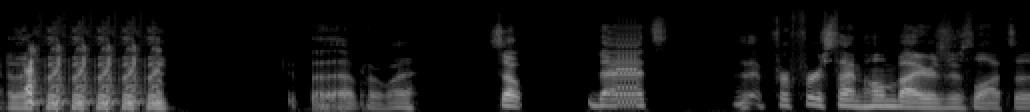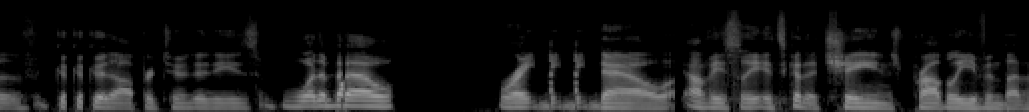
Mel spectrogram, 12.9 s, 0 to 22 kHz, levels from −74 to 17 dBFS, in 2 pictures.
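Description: Repeated frames make the speech stutter five times. At 0.35 s, after "kind of", a 157 ms block plays four extra times, to 0.98 s. At 3.85 s, a 26 ms fragment repeats five times. At 6.83 s, after "homebuyers there's lots of", a 105 ms block plays twice more. At 8.56 s, a 52 ms block repeats once. At 9.86 s, a 157 ms block plays twice more. The same compressed stretch is decoded again each time, which lengthens the audio.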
